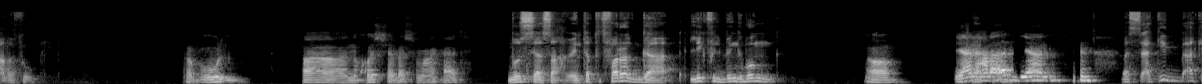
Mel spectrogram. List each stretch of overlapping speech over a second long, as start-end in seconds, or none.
none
